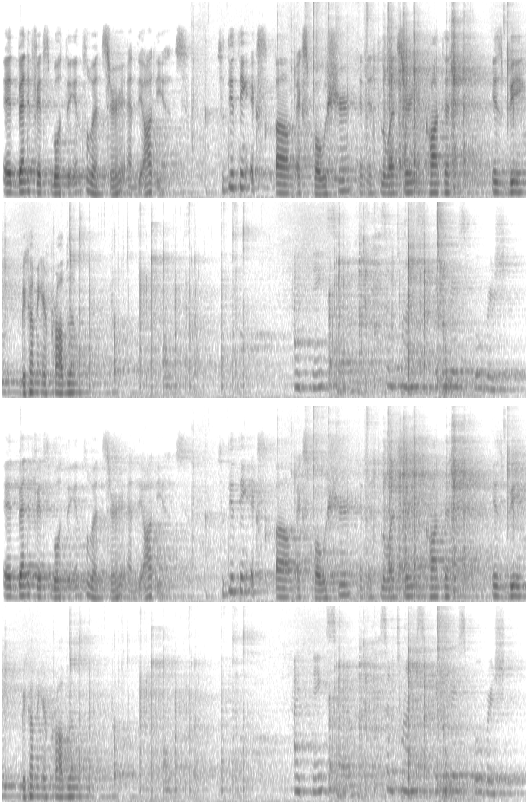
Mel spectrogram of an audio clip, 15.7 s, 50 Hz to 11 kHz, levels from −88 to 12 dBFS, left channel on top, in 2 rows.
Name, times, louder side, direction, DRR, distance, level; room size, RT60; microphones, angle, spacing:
voice 1, 0.0-2.8 3.2-6.8 7.3-9.1, left 4 dB, 90° left, 13 dB, 0.8 m, -35 dB
sound 1, 2.7-14.5, left 3 dB, 25° left, 1.6 m, -44 dB
voice 2, 12.2-13.2 13.6-15.4, equal, 15° right, 1 dB, 2.4 m, -44 dB
25.5 x 22.0 x 5.4 m, 2.9 s
head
